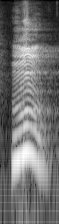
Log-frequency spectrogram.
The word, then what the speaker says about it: mon: Mon, ton, son, very nasal.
